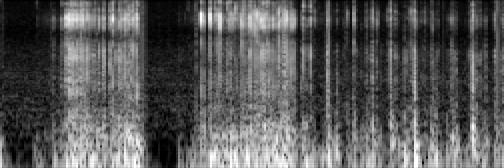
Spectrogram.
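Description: Long painted fingernails quickly scratch and tap a small green textured fabric pouch. Two dense bursts of scratchy, rustling friction with a bright hiss on top and a soft low thud underneath come first. They are followed by a rapid run of short, dull taps.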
